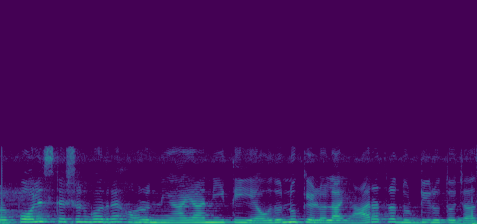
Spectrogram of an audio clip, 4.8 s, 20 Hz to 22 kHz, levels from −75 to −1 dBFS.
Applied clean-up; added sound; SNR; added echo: none; Crackle; 13 dB; none.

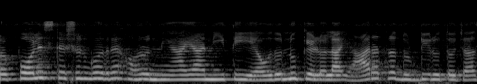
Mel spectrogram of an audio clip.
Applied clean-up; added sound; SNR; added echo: neural mask model Resemble Enhance denoiser.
